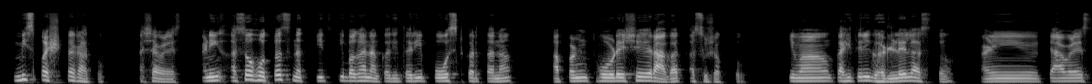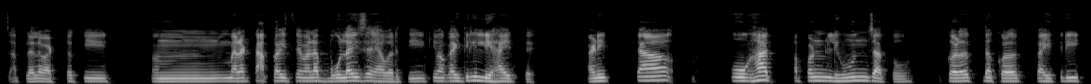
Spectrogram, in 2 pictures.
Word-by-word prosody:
मी 215 Hz, +4 st, +2 dB
स्पष्ट 200 Hz, -2 st, +1 dB
राहतो 130 Hz, -8 st, -3 dB, 0.3 s
अशा 150 Hz, -, -3 dB
वेळेस. 120 Hz, -2 st, -5 dB, 0.2 s
आणि 175 Hz, +3 st, +4 dB
असं 165 Hz, +7 st, +1 dB
होतच 220 Hz, +3 st, +2 dB
नक्कीच, 165 Hz, 0 st, -3 dB
की -, -, -3 dB
बघा 170 Hz, 0 st, +2 dB
ना 155 Hz, -3 st, +2 dB
कधीतरी 145 Hz, +2 st, -2 dB
पोस्ट 155 Hz, +1 st, +1 dB
करताना 145 Hz, 0 st, -2 dB, 0.5 s
आपण 155 Hz, +4 st, +1 dB
थोडेशे 160 Hz, +3 st, +3 dB
रागात 140 Hz, -3 st, +4 dB
असू 135 Hz, 0 st, -6 dB
शकतो. 95 Hz, -, -11 dB, 0.5 s
किंवा 150 Hz, -1 st, +2 dB, 0.3 s
काहीतरी 160 Hz, +3 st, +2 dB
घडलेलं 150 Hz, +2 st, +3 dB
असतं. 130 Hz, -1 st, -10 dB, 0.3 s
आणि 140 Hz, +1 st, -1 dB
त्यावेळेस 150 Hz, 0 st, -1 dB
आपल्याला 140 Hz, 0 st, -4 dB
वाटतं, 130 Hz, +2 st, -4 dB
की 145 Hz, -1 st, -4 dB, 0.4 s
अं, 140 Hz, +1 st, -1 dB
मला 145 Hz, 0 st, +5 dB
टाकायचंय 155 Hz, 0 st, 0 dB
मला 155 Hz, +1 st, +3 dB
बोलायचंय 160 Hz, +3 st, +2 dB
ह्यावरती 140 Hz, 0 st, -3 dB
किंवा 155 Hz, -1 st, -2 dB
काहीतरी 165 Hz, +4 st, +1 dB
लिहायचंय. 140 Hz, -2 st, +1 dB, 0.5 s
आणि 155 Hz, +3 st, +3 dB
त्या 180 Hz, +3 st, -1 dB, 0.9 s
ओघात 165 Hz, +5 st, +6 dB, 0.3 s
आपण 175 Hz, +3 st, -2 dB
लिहून 165 Hz, +3 st, +1 dB
जातो 130 Hz, -5 st, -1 dB, 0.4 s
कळत 150 Hz, 0 st, +2 dB
नकळत 145 Hz, -1 st, +1 dB, 0.2 s
काहीतरी 145 Hz, +2 st, -1 dB
150 Hz, 130 wpm, -24 LUFS, 140-160 Hz, 0.9 s, ओघात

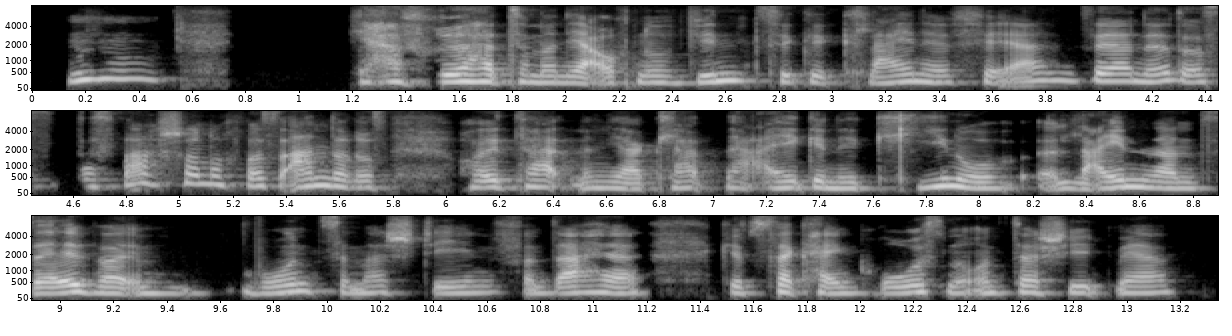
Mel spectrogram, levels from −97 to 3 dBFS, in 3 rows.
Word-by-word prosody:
Mhm. 280 Hz, +1 st, -1 dB, 0.7 s
Ja, 215 Hz, -, +2 dB
früher 210 Hz, +1 st, +4 dB
hatte 210 Hz, 0 st, +3 dB
man 190 Hz, -1 st, -1 dB
ja 180 Hz, -, +5 dB
auch -, -, -6 dB
nur 190 Hz, -2 st, -4 dB
winzige 215 Hz, -2 st, 0 dB
kleine 190 Hz, +2 st, -2 dB
Fernseher, 230 Hz, +3 st, 0 dB
ne? 220 Hz, +1 st, +1 dB
Das 210 Hz, -1 st, -2 dB
das 215 Hz, 0 st, -7 dB
war -, -, +1 dB
schon 295 Hz, +1 st, -1 dB
noch 270 Hz, -1 st, -4 dB
was 225 Hz, +1 st, 0 dB
anderes. 205 Hz, -3 st, +2 dB, 0.3 s
Heute 200 Hz, +2 st, 0 dB
hat 200 Hz, -, +1 dB
man 180 Hz, -, -4 dB
ja 165 Hz, -3 st, +1 dB
glatt 180 Hz, +4 st, -6 dB
'ne 185 Hz, 0 st, -5 dB
eigene 175 Hz, -1 st, -1 dB
Kino 185 Hz, 0 st, +1 dB
äh, -, -, -4 dB
Leinwand 175 Hz, +1 st, +2 dB
selber 175 Hz, +1 st, +5 dB
im 170 Hz, 0 st, -5 dB
Wohnzimmer 195 Hz, +1 st, -2 dB
stehen, 180 Hz, 0 st, -1 dB
von 190 Hz, -, -7 dB
daher 175 Hz, -1 st, +2 dB, 0.3 s
gibt's 180 Hz, -2 st, -3 dB
da 205 Hz, -, +6 dB
keinen 165 Hz, +1 st, 0 dB
großen 185 Hz, +2 st, -1 dB
Unterschied 185 Hz, 0 st, -1 dB
mehr. 185 Hz, +2 st, -1 dB
190 Hz, 185 wpm, -25 LUFS, 175-215 Hz, 0.7 s, da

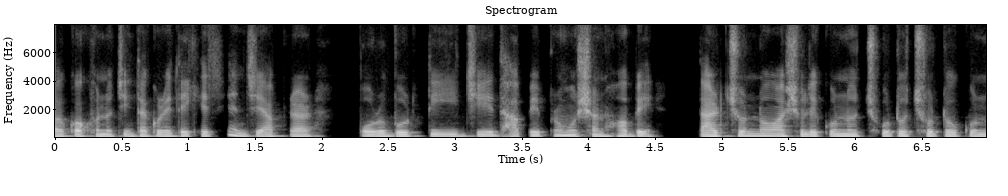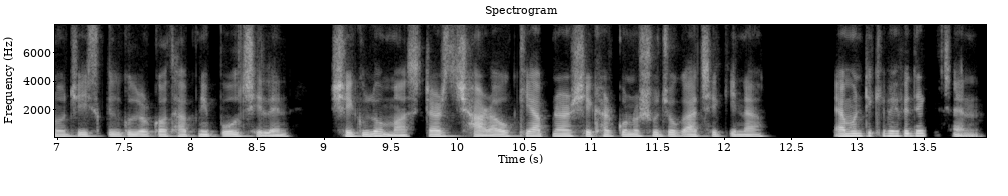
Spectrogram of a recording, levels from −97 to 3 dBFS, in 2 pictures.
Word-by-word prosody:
কখনো 135 Hz, +1 st, +1 dB
চিন্তা 125 Hz, +1 st, 0 dB
করে 130 Hz, -1 st, +2 dB
দেখেছেন 145 Hz, -, -2 dB
যে 130 Hz, -, -1 dB
আপনার 130 Hz, +1 st, -1 dB, 0.4 s
পরবর্তী 130 Hz, +3 st, +1 dB, 0.2 s
যে 120 Hz, -2 st, -1 dB, 0.2 s
ধাপে 110 Hz, +1 st, -2 dB
প্রমোশন 110 Hz, +5 st, +1 dB
হবে 130 Hz, -5 st, +2 dB, 0.4 s
তার 135 Hz, -1 st, +4 dB
জন্য 150 Hz, 0 st, +1 dB, 0.2 s
আসলে 140 Hz, 0 st, 0 dB
কোন 145 Hz, -1 st, +2 dB, 0.2 s
ছোট, 150 Hz, 0 st, -3 dB, 0.2 s
ছোট 145 Hz, 0 st, -2 dB, 0.2 s
কোনো 135 Hz, 0 st, +1 dB
যে 120 Hz, -, 0 dB
স্কিল 120 Hz, -2 st, -2 dB
গুলোর 120 Hz, -1 st, +3 dB
কথা 120 Hz, +1 st, 0 dB
আপনি 120 Hz, -1 st, 0 dB, 0.2 s
বলছিলেন 110 Hz, -5 st, +2 dB, 0.4 s
সেগুলো 125 Hz, +3 st, +3 dB
মাস্টার্স 125 Hz, +6 st, +1 dB
ছাড়াও 110 Hz, +2 st, +3 dB
কি -, -, -4 dB
আপনার 145 Hz, 0 st, +1 dB
শেখার 135 Hz, -1 st, +1 dB
কোন 140 Hz, 0 st, +3 dB
সুযোগ 135 Hz, -1 st, 0 dB
আছে 125 Hz, +2 st, -4 dB
কিনা? 115 Hz, 0 st, +1 dB, 0.7 s
এমনটি 160 Hz, +3 st, +4 dB
কি -, -, -5 dB
ভেবে 160 Hz, +1 st, +3 dB
দেখেছেন? 170 Hz, -, -3 dB
130 Hz, 165 wpm, -22 LUFS, 120-140 Hz, 0.7 s, তার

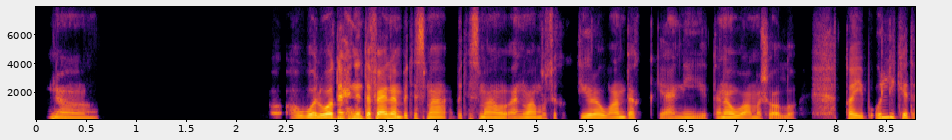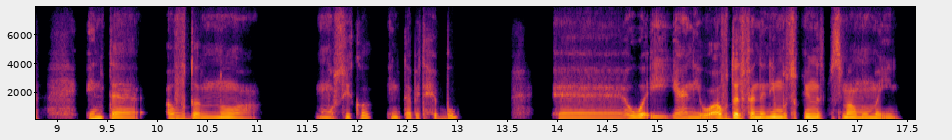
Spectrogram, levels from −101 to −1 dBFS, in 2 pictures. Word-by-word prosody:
آه. 110 Hz, -, -3 dB, 1.7 s
ه -, -, -9 dB
هو 130 Hz, +3 st, +4 dB
الواضح 170 Hz, +6 st, +8 dB
إن 155 Hz, -, +5 dB
أنت 175 Hz, +2 st, +6 dB
فعلًا 155 Hz, -3 st, +8 dB
بتسمع 140 Hz, +1 st, -1 dB
بتسمع 120 Hz, -3 st, -2 dB
أنواع 120 Hz, +3 st, 0 dB
موسيقى 115 Hz, -4 st, -8 dB
كتيرة، 140 Hz, +3 st, +3 dB
وعندك 125 Hz, -1 st, 0 dB, 0.2 s
يعني 110 Hz, +2 st, -5 dB
تنوُّع 120 Hz, -2 st, +2 dB
ما 105 Hz, -, -4 dB
شاء 105 Hz, -, -2 dB
الله. -, -, -7 dB, 0.5 s
طيب 115 Hz, -, +1 dB
قُل 220 Hz, +2 st, +2 dB
لي 245 Hz, -, +1 dB
كده، -, -, -2 dB, 0.5 s
أنت 125 Hz, -, 0 dB, 0.3 s
أفضل 155 Hz, -9 st, -3 dB
نوع 110 Hz, -1 st, -4 dB, 0.6 s
موسيقى 140 Hz, -, -7 dB, 0.2 s
أنت 125 Hz, -, -6 dB
بتحبه 70 Hz, -, -8 dB, 1.0 s
آآ، 110 Hz, -1 st, -7 dB
هو 130 Hz, +4 st, +1 dB
إيه؟ 105 Hz, 0 st, -8 dB
يعني 105 Hz, +1 st, -4 dB
وأفضل 155 Hz, -1 st, +4 dB
فنانين 120 Hz, +1 st, +2 dB
موسيقيين 140 Hz, +2 st, 0 dB
بتسمعهم 125 Hz, -1 st, -2 dB
هم 110 Hz, -1 st, -2 dB
مين؟ 105 Hz, 0 st, -5 dB
125 Hz, 130 wpm, -24 LUFS, 110-140 Hz, 1.7 s, الواضح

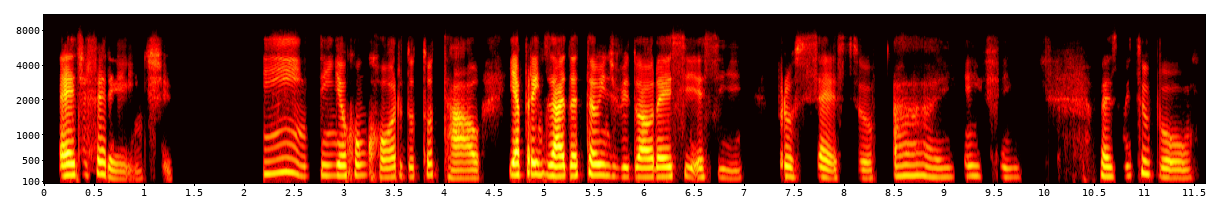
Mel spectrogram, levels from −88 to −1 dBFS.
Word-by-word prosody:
É 210 Hz, +2 st, +9 dB
diferente. 165 Hz, -, -4 dB, 0.9 s
Sim, 250 Hz, -3 st, -3 dB
sim, 205 Hz, 0 st, -4 dB
eu 200 Hz, -1 st, +4 dB
concordo 185 Hz, -2 st, -3 dB
total 155 Hz, -8 st, -1 dB, 0.3 s
e -, -, +6 dB
aprendizado 220 Hz, -3 st, +7 dB
é 200 Hz, -, +5 dB
tão 215 Hz, -2 st, +4 dB
individual, 185 Hz, -3 st, +1 dB
né, 185 Hz, 0 st, +5 dB
esse 190 Hz, 0 st, -7 dB
esse 165 Hz, -3 st, -8 dB, 0.3 s
processo 165 Hz, -4 st, -4 dB, 0.2 s
ai, 195 Hz, -3 st, -5 dB
enfim, 180 Hz, -3 st, -11 dB, 0.8 s
mas 190 Hz, -4 st, -1 dB
muito 215 Hz, +5 st, -5 dB
bom. 160 Hz, -6 st, -4 dB
190 Hz, 110 wpm, -25 LUFS, 175-210 Hz, 0.9 s, É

